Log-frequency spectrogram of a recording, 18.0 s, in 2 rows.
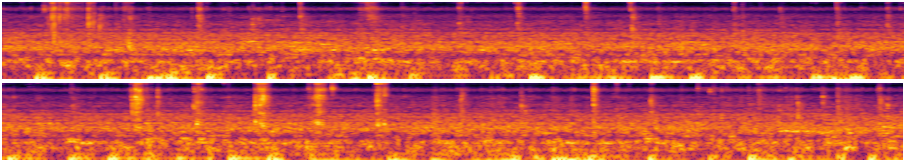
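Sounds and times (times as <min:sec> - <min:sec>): sharp crunching: 0:00.4 - 0:01.4, 0:10.3 - 0:13.0.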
